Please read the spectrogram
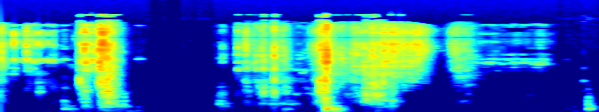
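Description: A trading card pack's wrapper being torn open and crinkled by hand, in a few short bursts of rustling with a thump about two and a half seconds in.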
